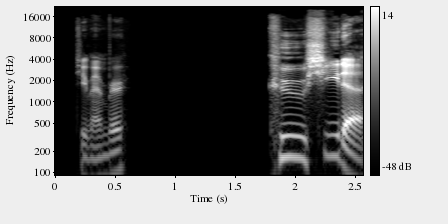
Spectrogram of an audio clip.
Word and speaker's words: Kushida: So after Diener and Joe Doring attack, and good old Kushida comes down to make the save, and Tom Hannafan is his name, right?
